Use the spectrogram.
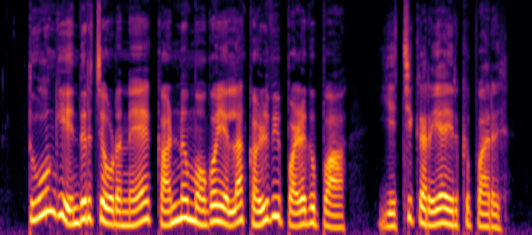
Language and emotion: Tamil, disgusted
